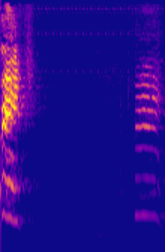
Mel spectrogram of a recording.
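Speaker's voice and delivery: nice, very high-pitched, nicer-sounding delivery. Repeating a word to show how it sounds, say it in a nicer voice. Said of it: "let me say it in a nicer voice".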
